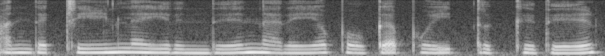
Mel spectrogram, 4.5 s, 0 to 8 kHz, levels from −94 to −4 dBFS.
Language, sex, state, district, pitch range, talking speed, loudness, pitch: Tamil, female, Tamil Nadu, Nilgiris, 190-205 Hz, 80 wpm, -18 LUFS, 200 Hz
